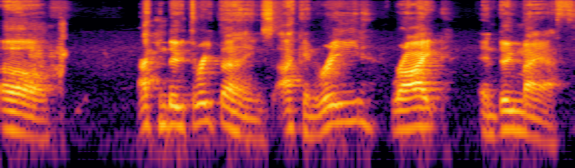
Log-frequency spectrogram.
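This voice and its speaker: A man speaks with a Louisiana accent. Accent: Louisiana Southern accent, noticeable. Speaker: congressional candidate. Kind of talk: interview. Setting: live broadcast. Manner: animated.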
